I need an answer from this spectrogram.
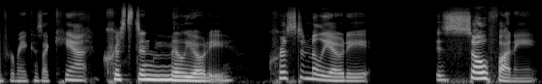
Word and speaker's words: Kristen Milioti: Kristen Milioti.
